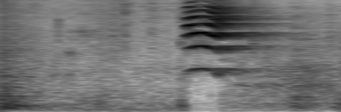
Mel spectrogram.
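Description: A squeaky toy burger gives one loud, bright squeak lasting about a quarter second, standing out alone over a quiet background.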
